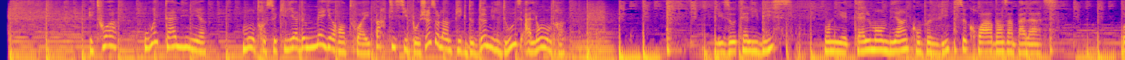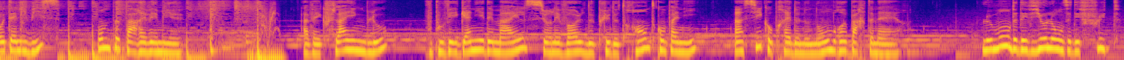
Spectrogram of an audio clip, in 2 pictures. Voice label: French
